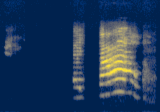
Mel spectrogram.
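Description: A cat meowing once, a high call of about half a second that rises and falls in pitch, just after a brief short sound about a second in.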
